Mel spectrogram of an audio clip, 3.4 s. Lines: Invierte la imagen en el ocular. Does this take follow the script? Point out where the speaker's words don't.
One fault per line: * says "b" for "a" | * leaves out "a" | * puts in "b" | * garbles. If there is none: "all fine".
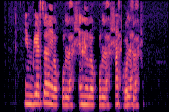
* says "ocular" for "imagen"
* garbles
